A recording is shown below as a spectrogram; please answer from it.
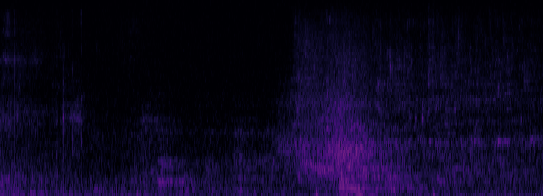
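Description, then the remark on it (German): Water is poured in and trickles steadily, swelling into a louder splashing rush midway before settling back to a softer, continuous flow, with no talking. “Claudius, wir probieren mal. Gib mal Wasser zu.”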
